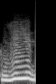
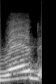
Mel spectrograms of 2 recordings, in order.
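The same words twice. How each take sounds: First: The vowel is a long 'ee' sound. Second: The vowel is a short 'eh' sound. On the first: "can be read as E" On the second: "and as A"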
